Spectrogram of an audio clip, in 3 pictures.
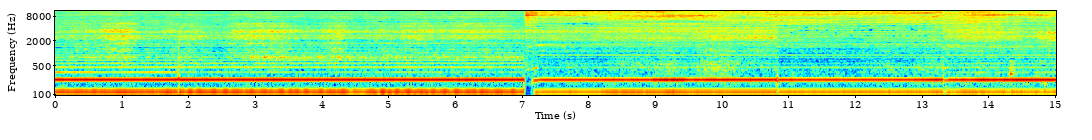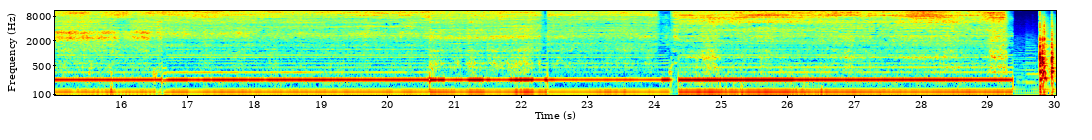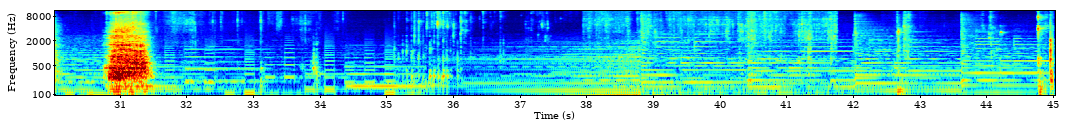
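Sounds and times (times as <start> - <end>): compressed air spray hiss: 7.0 - 29.4.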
